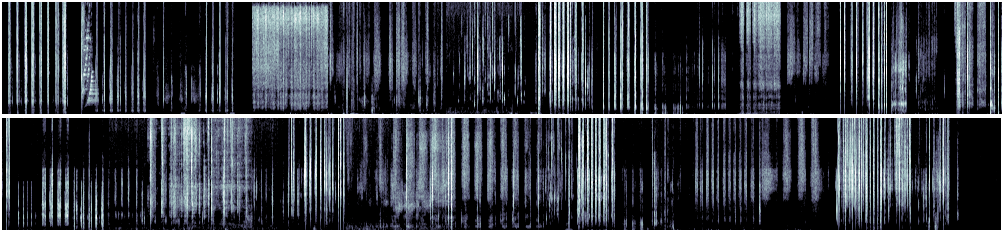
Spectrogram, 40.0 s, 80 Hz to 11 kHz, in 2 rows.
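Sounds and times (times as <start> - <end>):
scratchy strokes: 5.0 - 10.0, 14.7 - 16.6, 22.2 - 25.5, 26.8 - 36.5
rapid tapping clicks: 21.5 - 36.0.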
